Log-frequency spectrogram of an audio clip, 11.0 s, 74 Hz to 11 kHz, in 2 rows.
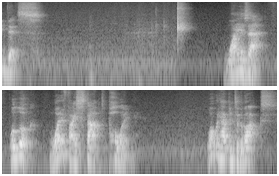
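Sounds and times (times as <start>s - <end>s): sharp click: 3.1s - 3.8s.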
